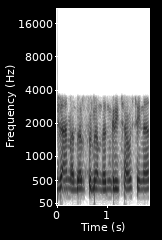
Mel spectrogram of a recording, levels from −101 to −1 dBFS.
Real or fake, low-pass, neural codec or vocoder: real; 3.6 kHz; none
